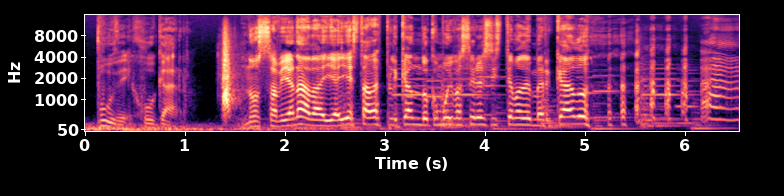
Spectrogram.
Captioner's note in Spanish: risas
